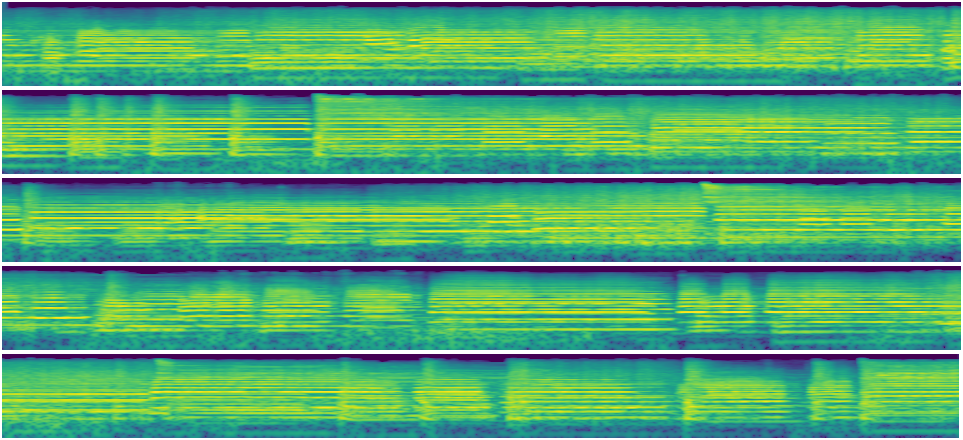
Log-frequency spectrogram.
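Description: Brass music playing continuously, with held melodic notes that sound like trumpets and trombones.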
